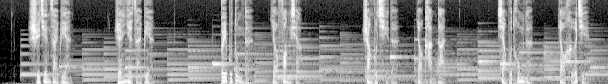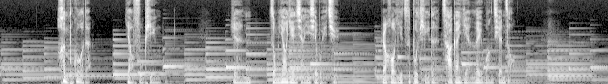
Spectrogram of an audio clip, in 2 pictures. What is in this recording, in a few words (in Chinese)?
情感类独白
